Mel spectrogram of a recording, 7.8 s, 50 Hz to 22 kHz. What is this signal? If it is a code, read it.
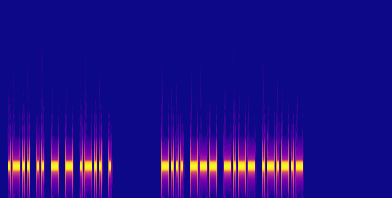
Morse code, heard as a keyed tone, about 25 wpm, 700 Hz. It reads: LITTLE BOY.
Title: 3x Word-Spacing - Sentences from Top 200 Words - 25wpm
